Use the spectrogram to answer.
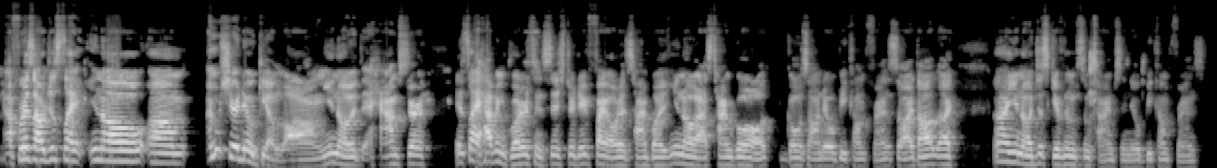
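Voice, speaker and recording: A woman's voice: low voice, animated, a little fast, bright, forceful tone. A young adult woman telling a personal story in casual podcast chat, rambling and often stumbling over her words.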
